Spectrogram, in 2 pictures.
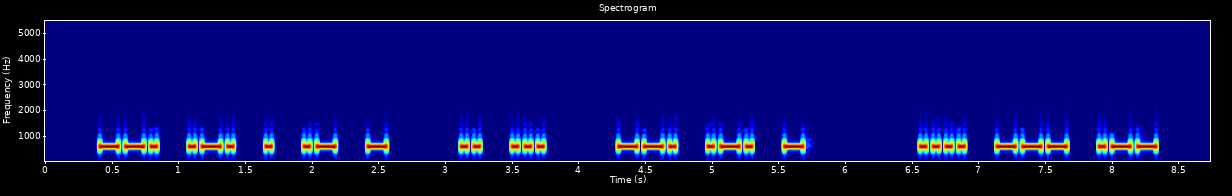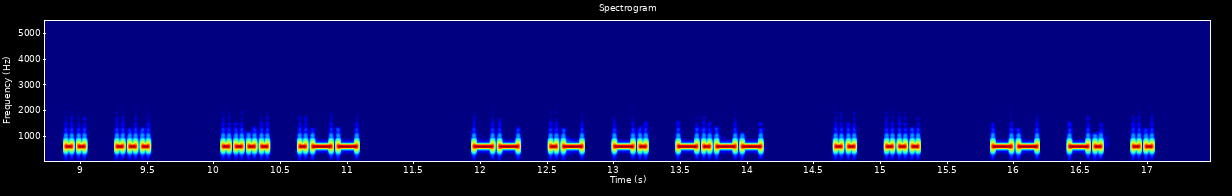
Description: Morse code, heard as a keyed tone, about 25 wpm, spaced as for 20 wpm, 600 Hz. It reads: GREAT IS GRT HOW IS HW MANY IS MNI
